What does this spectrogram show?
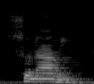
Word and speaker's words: tsunami: Okay, T, tsunami, where T is silent here.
